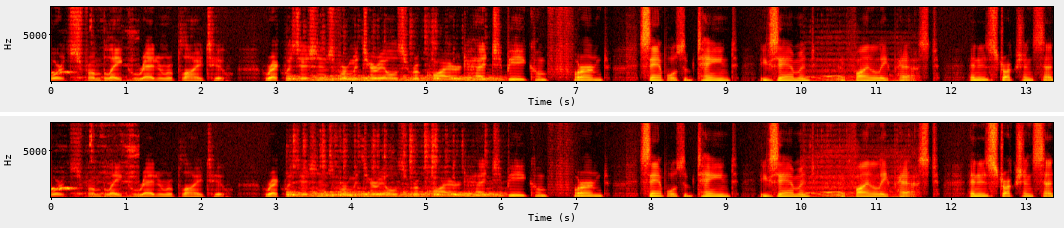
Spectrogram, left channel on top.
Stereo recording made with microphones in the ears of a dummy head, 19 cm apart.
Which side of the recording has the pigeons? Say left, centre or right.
right.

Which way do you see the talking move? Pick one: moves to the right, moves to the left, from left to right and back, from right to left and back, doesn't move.
moves to the right.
